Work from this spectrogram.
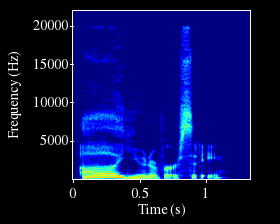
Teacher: It starts with the letter U, a vowel, but we say a university >> because the first sound is U. Like the word U. That Y sound is a consonant sound. So it gets a.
